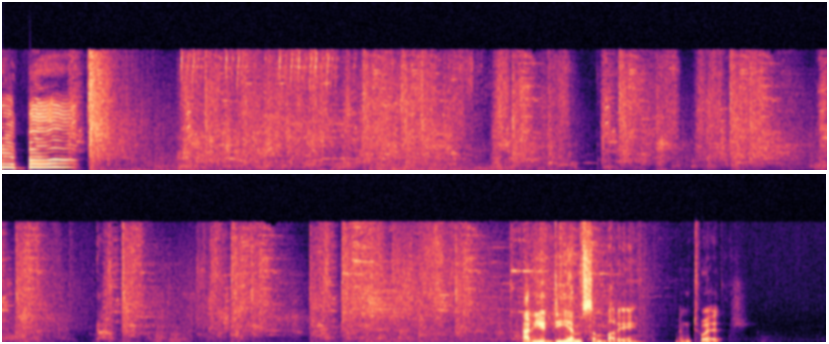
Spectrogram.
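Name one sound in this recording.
Video game combat sound effects clash and whoosh.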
